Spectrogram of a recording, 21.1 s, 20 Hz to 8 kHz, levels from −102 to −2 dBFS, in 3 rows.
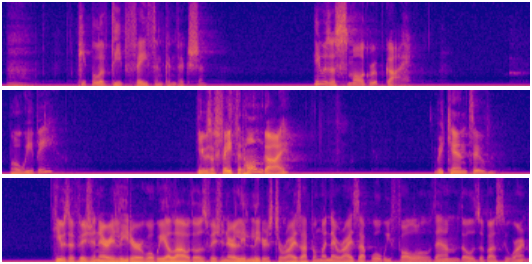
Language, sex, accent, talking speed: English, male, American, 145 wpm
